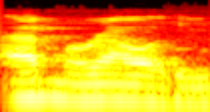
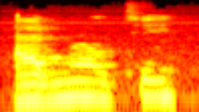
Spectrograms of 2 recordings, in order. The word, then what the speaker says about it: admiralty: Admiral admiralty quote codes I can never pronounce it right not admirality but admiralty because it was a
